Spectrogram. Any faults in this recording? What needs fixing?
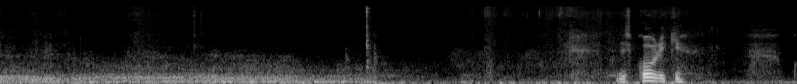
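Nothing needs fixing, since no technical fault can be heard anywhere in the signal.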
